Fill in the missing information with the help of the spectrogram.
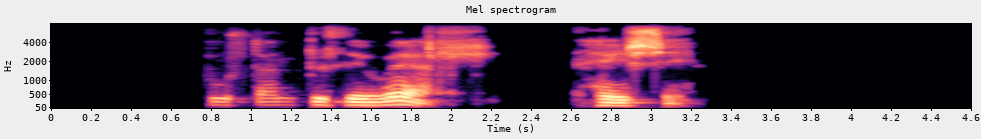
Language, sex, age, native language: Icelandic, male, 20-29, Icelandic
